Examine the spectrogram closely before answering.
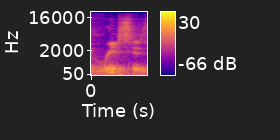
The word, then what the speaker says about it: Reese's: asked that question but because it's wrong it's Reese's Pieces it Rhymes I've literally never heard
